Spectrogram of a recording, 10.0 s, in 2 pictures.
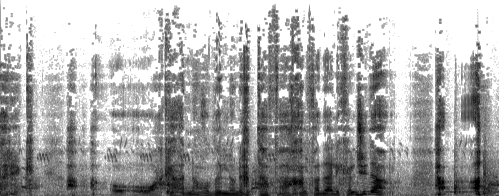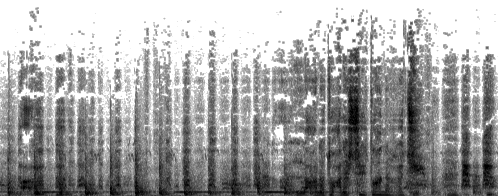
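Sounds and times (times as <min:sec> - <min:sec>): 
speech: 0:01.5 - 0:04.5, 0:08.0 - 0:09.6
vicious dog panting: 0:04.8 - 0:09.9.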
